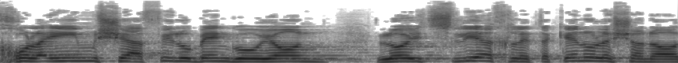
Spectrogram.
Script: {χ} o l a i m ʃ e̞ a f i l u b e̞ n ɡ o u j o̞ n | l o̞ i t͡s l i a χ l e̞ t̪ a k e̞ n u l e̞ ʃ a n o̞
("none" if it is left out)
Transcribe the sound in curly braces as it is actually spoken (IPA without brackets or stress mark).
χ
